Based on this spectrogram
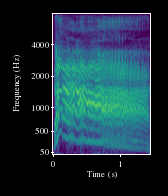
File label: Soldier tank war cry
